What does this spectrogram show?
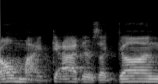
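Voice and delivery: mock screaming outcry, alarmed and panicked. Telling how someone at Walmart saw a gun, imitating a scream. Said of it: "sees this and screams out".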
